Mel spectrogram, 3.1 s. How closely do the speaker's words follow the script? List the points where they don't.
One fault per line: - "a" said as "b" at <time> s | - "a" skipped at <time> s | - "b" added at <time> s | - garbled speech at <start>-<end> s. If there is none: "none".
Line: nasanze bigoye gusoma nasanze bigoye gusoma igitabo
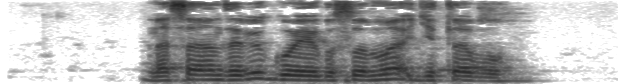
- "nasanze bigoye gusoma" skipped at 1.9 s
